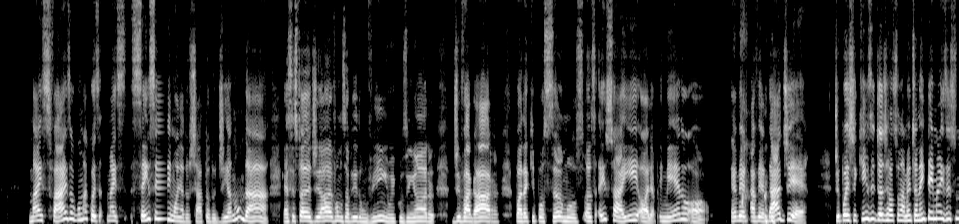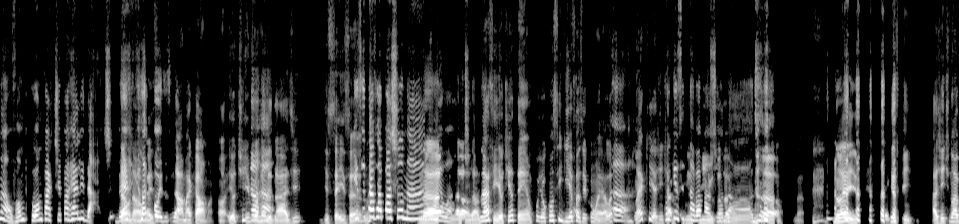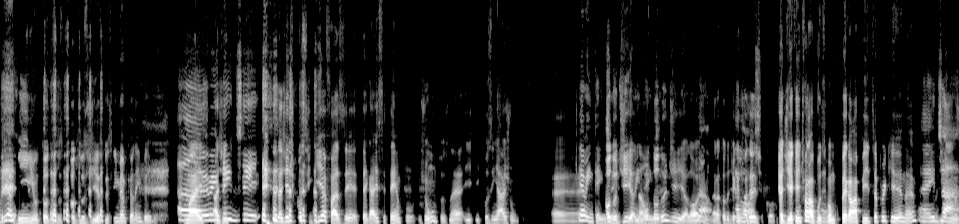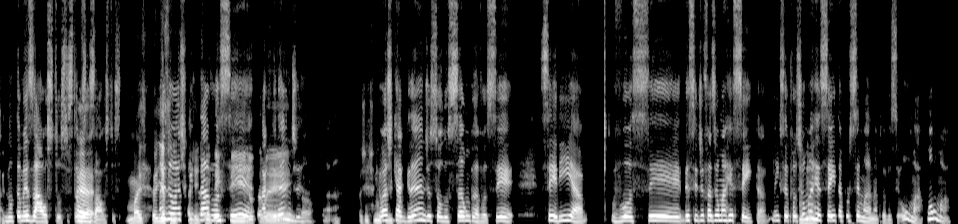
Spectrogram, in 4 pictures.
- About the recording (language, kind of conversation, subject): Portuguese, advice, Como posso recuperar a motivação para cozinhar refeições saudáveis?
- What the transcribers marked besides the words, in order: other background noise; put-on voice: "Ai, vamos abrir um vinho e cozinhar devagar para que possamos a"; chuckle; tapping; chuckle; laugh; laughing while speaking: "Ah, eu entendi"; laugh; tongue click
